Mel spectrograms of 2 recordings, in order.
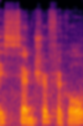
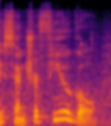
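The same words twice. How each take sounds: First: "centrifugal" as sen-TRIF-uh-gal; American pronunciation. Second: "centrifugal" as sen-tri-FYOO-gal; British pronunciation. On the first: He says it his American way, "centrifugal" with stressed TRIF. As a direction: stress TRIF in "centrifugal", short vowels after. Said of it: "because I'm American". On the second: He shows what UK speakers say, "centrifugal" with stressed FYOO. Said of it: "If you're from the U K". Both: Shown as a demonstration.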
